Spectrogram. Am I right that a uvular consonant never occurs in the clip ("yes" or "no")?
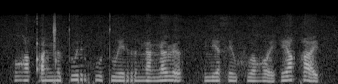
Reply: no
